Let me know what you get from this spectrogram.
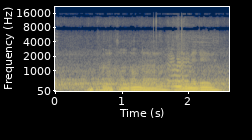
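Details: Honey bees grappling with a European hornet at the hive entrance in an ongoing melee; loud, steady, low-pitched harmonic buzzing drone that wavers slightly in pitch, with a soft man's voice in the background.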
